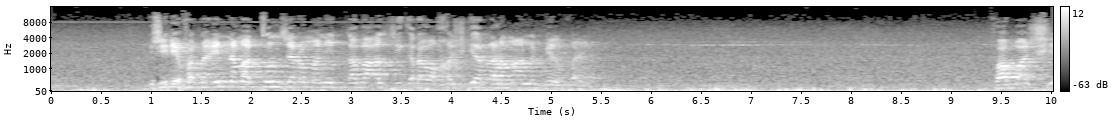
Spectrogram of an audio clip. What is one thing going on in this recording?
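An elderly man speaks calmly, heard through a microphone.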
